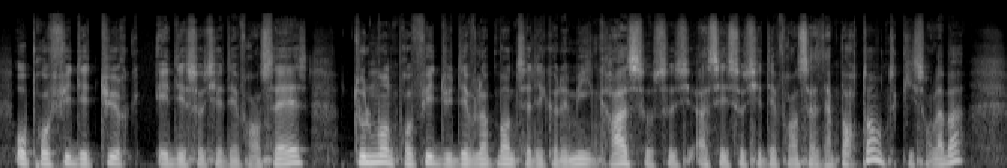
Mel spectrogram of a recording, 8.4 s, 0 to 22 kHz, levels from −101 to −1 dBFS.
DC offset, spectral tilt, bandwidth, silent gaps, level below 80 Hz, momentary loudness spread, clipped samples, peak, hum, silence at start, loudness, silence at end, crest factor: under 0.1%; -6 dB/octave; 14.5 kHz; none; -66 dBFS; 8 LU; under 0.1%; -14 dBFS; none; 0.15 s; -34 LUFS; 0.05 s; 20 dB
